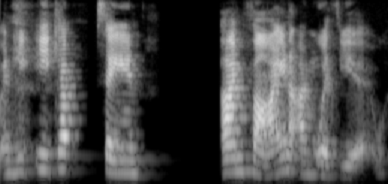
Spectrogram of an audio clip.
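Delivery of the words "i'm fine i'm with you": put-on dazed, trance-like speech, louder. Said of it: "it sounded like he was in a trance".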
